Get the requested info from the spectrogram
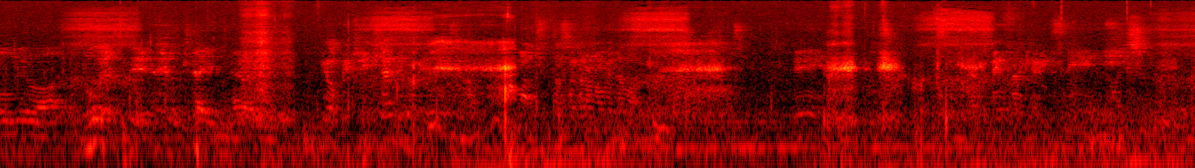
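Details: Sleeping female Jack Russell Terrier snoring: repeated snorting, wheezy breathing noises with some room noise.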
